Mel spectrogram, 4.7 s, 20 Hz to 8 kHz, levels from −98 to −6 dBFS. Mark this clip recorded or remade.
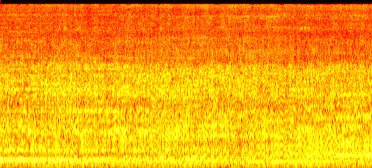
remade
